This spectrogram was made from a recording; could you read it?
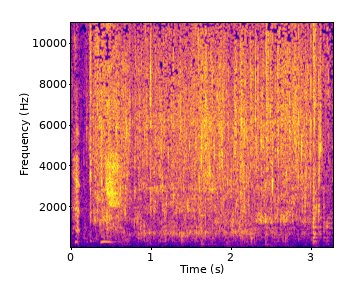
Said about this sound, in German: Ich gieße mal das Wasser ab.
